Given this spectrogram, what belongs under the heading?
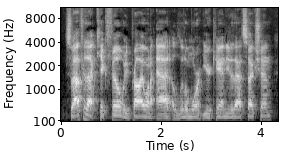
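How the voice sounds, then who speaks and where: A man in his thirties with a low voice narrates a screen-recorded tutorial in a casual, explanatory way. He is recorded in a small room at home, with music coming in behind him at times. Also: steady tone, quick pace, a bit bright.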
